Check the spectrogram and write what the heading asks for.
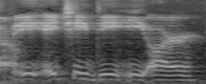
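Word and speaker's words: Heder: And that is John, I think it's pronounced Heater. – Think so. – Heeder.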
